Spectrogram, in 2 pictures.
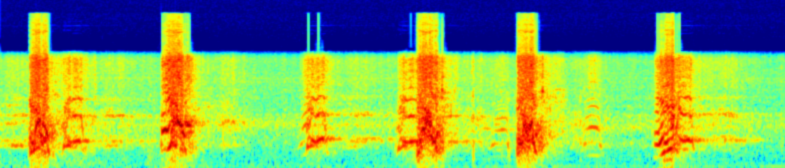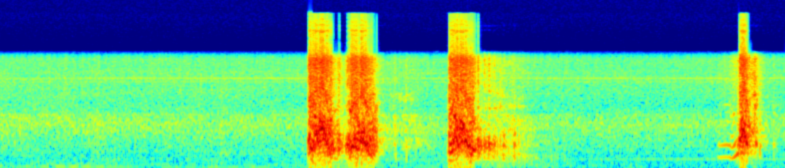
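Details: A seven-year-old bandog Cane Corso barks during protection testing against a helper wearing a hidden sleeve: single harsh barks spaced about a second apart, a quiet pause midway, then a fresh cluster and a final bark.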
